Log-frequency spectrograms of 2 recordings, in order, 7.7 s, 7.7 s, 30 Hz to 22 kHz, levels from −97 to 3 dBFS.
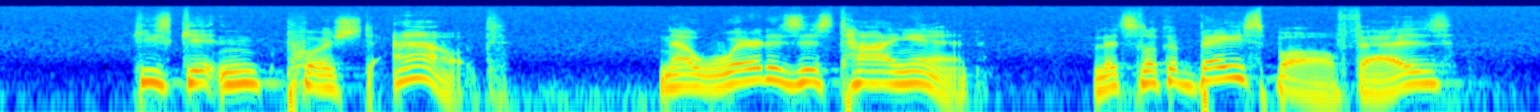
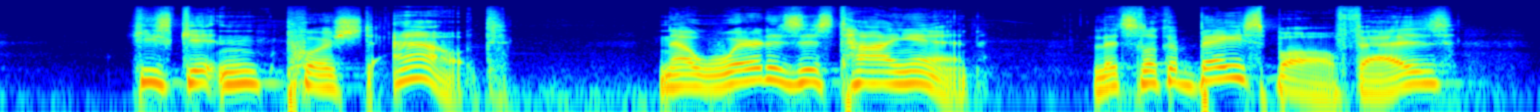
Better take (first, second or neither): second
